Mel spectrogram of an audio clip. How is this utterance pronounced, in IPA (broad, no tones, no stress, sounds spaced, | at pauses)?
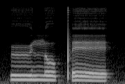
ʉ n ʊ pʼ e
